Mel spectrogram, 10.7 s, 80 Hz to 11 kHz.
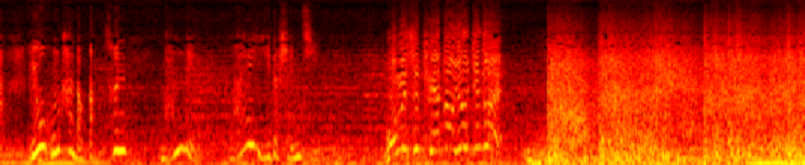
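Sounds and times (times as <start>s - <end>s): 
speech: 0.4s - 4.5s, 5.1s - 8.3s
light machine gun fire in a battle: 7.3s - 10.7s.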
